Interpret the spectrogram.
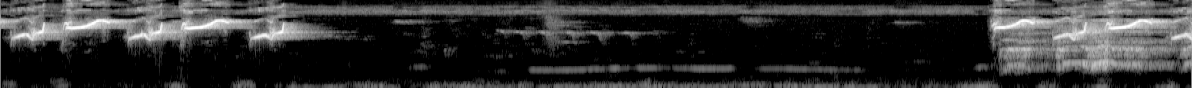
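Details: Cinereous tit song on a cage-bird training track: three quick high whistled two-note phrases, a long quiet pause with a faint thin tone, then more phrases overlapping lower chattering notes.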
